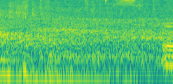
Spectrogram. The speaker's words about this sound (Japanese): ちょっと今歩きながらで車の音とかも多分めちゃくちゃ入ってると思うんですけどすいません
